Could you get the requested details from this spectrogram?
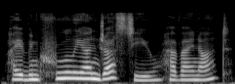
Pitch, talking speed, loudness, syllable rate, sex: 235 Hz, 255 wpm, -14 LUFS, 5.7 syllables/s, female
